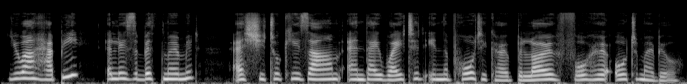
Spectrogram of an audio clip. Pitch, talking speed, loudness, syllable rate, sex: 235 Hz, 175 wpm, -17 LUFS, 5.9 syllables/s, female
